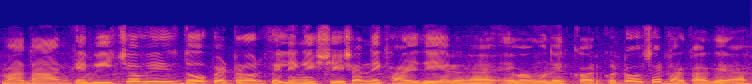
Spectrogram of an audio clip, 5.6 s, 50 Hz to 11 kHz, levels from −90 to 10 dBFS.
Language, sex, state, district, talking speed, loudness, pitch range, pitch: Hindi, male, Jharkhand, Garhwa, 190 wpm, -12 LUFS, 140-165 Hz, 150 Hz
